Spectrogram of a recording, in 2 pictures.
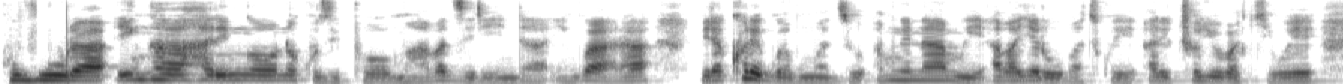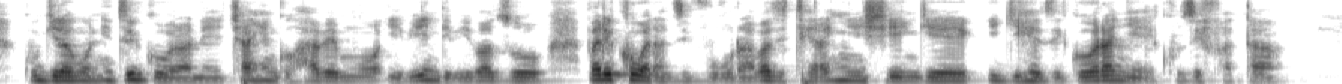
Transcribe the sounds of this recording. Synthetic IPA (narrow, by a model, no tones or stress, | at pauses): kuvuːɾaʔiŋ̥ahaɾimŋo̞no̞kuzipʰo̞ːm̥̤aβaziɾiːnda̰ʔiŋɡwaːɾaβiɾakʰo̞ɾe̞ɡwamumazuʔamŋe̞naːmŋe̞ʔaβajeɾuβat͡skwe̞aɾit͡ʃo̞juːβakʰiwekuɡiɾaŋɡo̞n̥iziɡo̞ːɾane̞t͡ʃaːŋhe̞ŋɡo̞haβe̞mŋo̞ʔiβiːndiβiβazo̞βaɾikʰo̞βaɾazivuːɾaβazitʰe̞ːɾaŋ̥iːnʃiːŋɡe̞iɡiɦe̞ziɡo̞ːɾaɲe̞kʰuzifata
